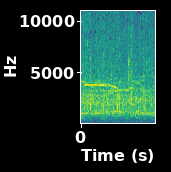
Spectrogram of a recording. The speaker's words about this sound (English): Hold on. Hold for applause. That's what the cue cards say.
